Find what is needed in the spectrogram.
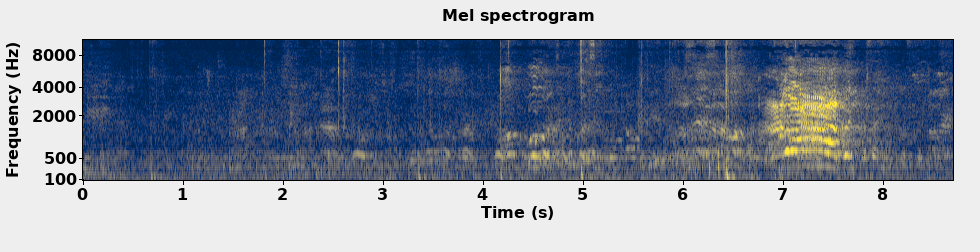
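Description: Distant players' voices across a football pitch, with several sharp thuds of the ball being kicked. One player's loud shout near the end.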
